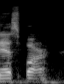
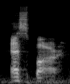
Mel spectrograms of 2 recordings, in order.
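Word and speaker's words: ESBAR: Yes, I am still thinking about getting an S-bar, and it's spelled E-S-B-A-R, S-bar. I think that's right, something like that.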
